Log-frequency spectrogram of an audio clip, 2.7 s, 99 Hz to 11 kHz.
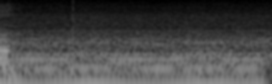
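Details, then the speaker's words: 2002 VW Polo 1.4 petrol with EPC light, on the ramp with wheels off the ground, at full throttle: horrible clackety noise, holds one flat low drone, won't rev, then sags and dies; blocked catalytic converter. "if I put my foot right down a horrible clackety noise and then that's foot flat to the floor and we just oh it's just hopeless"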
